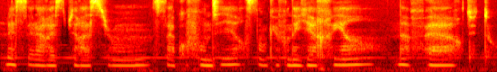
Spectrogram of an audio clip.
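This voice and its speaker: A woman guiding a relaxation meditation in a soft, breathy, half-whispered voice, soothing and gentle. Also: mid-range voice, level tone, takes it slowly. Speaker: yoga nidra guide.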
